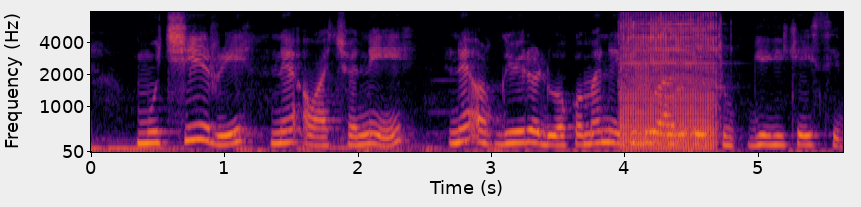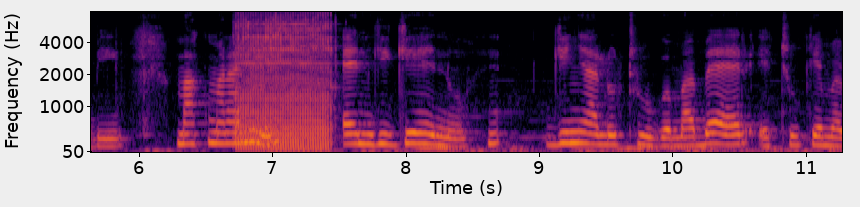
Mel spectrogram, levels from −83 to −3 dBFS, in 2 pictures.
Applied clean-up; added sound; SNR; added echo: none; Tools; 1 dB; none.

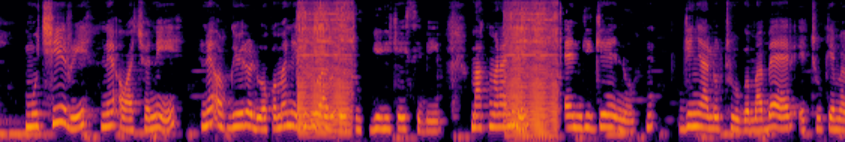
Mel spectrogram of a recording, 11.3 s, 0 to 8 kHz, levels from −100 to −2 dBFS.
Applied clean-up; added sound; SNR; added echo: classical method Wiener filter.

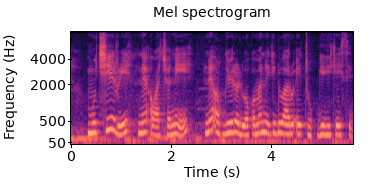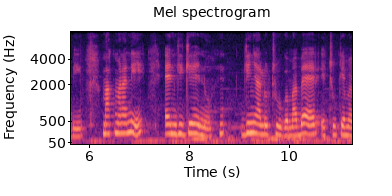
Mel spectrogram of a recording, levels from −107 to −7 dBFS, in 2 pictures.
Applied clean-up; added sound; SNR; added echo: none; none; none; none.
